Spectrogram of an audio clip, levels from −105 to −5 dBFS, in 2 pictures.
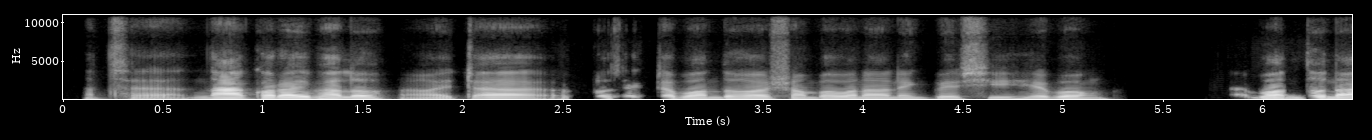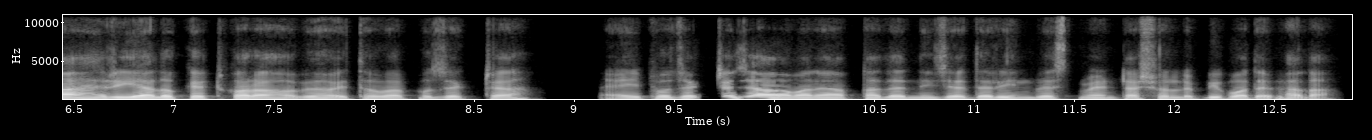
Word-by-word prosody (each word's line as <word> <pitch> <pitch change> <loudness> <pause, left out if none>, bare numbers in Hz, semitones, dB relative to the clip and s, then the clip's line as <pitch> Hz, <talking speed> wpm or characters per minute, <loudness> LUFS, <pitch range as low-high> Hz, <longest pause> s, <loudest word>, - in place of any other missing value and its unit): আচ্ছা, 135 0 -14 0.4
না 135 - +6 0.2
করাই 145 0 +7
ভালো। 120 0 +4 0.2
আ - - -12 0.2
এটা - - -6 0.5
project 120 0 -8
টা 125 - 0
বন্ধ 115 0 +1
হওয়ার 120 0 +2
সম্ভাবনা 115 0 0
অনেক 115 0 -6
বেশি 110 +2 -6 0.2
এবং 110 0 +1 0.8
আ - - -14
বন্ধ 140 +3 +4 0.2
না, - - +8 0.3
reallocate 120 -2 +3
করা 115 -2 +4
হবে 110 0 -3
হয়তোবা 110 0 -2
project 110 -1 -5
টা। 115 - 0 0.6
এই 125 - -2
project 125 0 -2
এ - - 0
যাওয়া 115 -1 +4
মানে 115 +1 +1
আপনাদের 115 0 -2
নিজেদের 115 0 -1
investment 115 0 -5
আসলে 115 -1 -6
বিপদে 115 -1 -1
ফেলা। - - -3
115 Hz, 160 wpm, -23 LUFS, 115-120 Hz, 0.8 s, না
